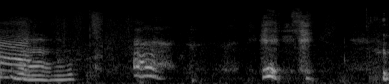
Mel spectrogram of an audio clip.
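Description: Toddlers babble and coo in short, high-pitched vocal bursts while playing on a living room floor in Ohio County, West Virginia, one drawn-out wordless call followed by scattered shorter sounds.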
